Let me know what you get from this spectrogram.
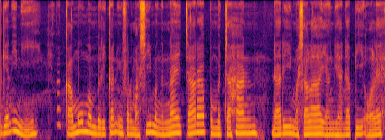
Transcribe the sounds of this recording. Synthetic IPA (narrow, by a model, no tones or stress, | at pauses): ɡianini | kamuməmbəɾikaninfɔrmasiməŋənait͡ʃaɾapəmət͡ʃahandaɾimasalahjaŋdiɦadapio̰lɛh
